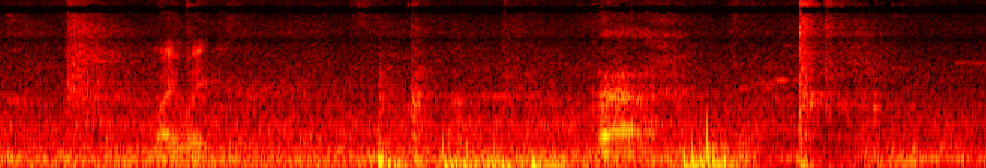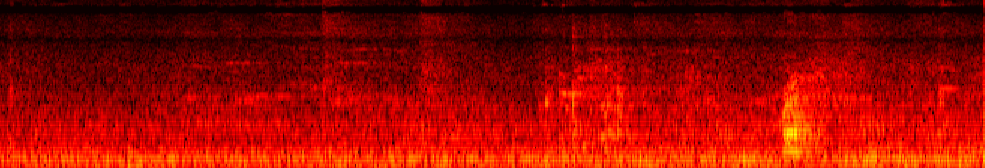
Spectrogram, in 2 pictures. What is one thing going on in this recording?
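A young man grunts with effort.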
